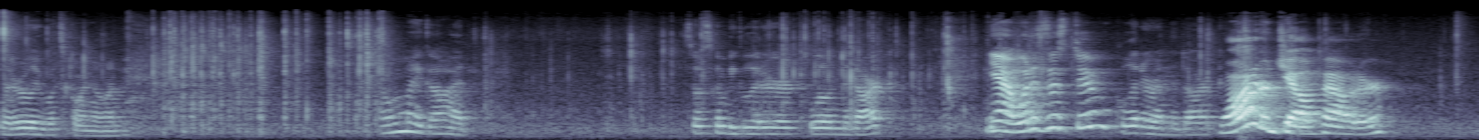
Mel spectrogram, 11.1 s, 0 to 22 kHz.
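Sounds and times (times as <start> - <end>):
plastic packet crinkling: 0.0 - 8.0, 8.8 - 9.4.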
